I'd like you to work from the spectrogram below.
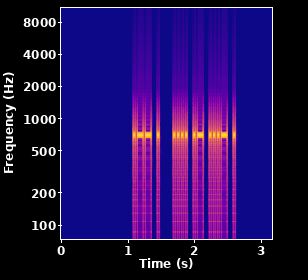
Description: Morse code, heard as a keyed tone, about 40 wpm, 700 Hz. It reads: WE HAVE
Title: Sets of 2 Words 40wpm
